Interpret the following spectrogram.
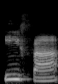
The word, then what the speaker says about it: Aoife: of an unusual one it's an irish name so it's ifa and it's spelled a-o-i-f-e and my surname is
